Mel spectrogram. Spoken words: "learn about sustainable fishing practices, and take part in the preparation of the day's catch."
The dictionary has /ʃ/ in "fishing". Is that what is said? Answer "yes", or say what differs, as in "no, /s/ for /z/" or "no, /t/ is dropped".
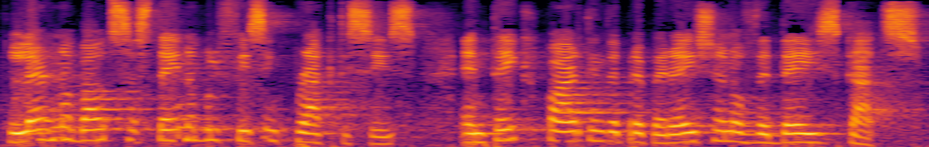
no, /s/ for /ʃ/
